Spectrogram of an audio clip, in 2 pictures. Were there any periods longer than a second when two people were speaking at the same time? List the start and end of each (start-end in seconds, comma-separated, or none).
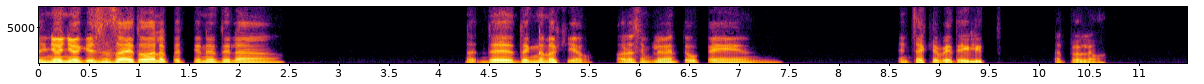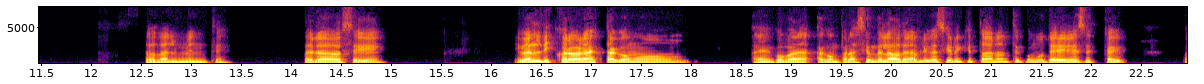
none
